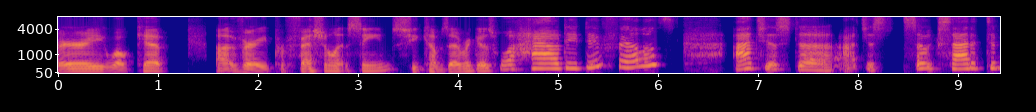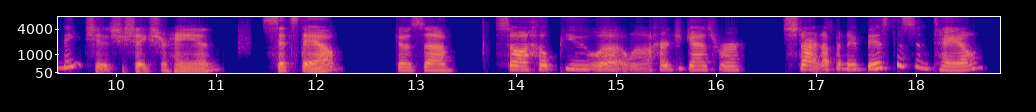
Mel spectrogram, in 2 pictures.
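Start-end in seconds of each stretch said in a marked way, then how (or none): 4.4-18.6 flirty tone, higher pitch. Voicing a well-dressed lady applying for a job: flirtatious. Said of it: "turn your, um, flirtation down about three notches".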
